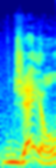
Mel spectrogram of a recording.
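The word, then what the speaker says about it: gaol: media everyone did i i knew jail that spelt j-a-i-l right and they had to disabuse that of us in in school of like no actually it's spelled g-a-o-l which was an absolute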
